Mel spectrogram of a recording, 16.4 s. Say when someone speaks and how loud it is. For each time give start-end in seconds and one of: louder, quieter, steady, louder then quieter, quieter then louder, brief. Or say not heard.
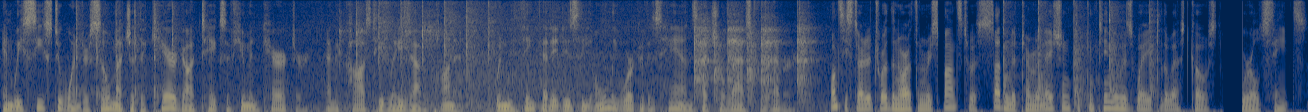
0.0-16.3 steady.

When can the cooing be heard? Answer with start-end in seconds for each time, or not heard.
not heard.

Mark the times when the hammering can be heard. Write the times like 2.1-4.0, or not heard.
0.9-2.4, 4.2-6.2, 8.7-10.7, 12.5-14.5.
